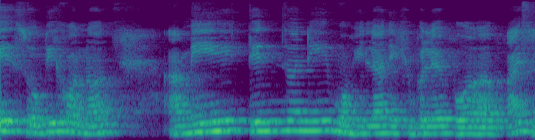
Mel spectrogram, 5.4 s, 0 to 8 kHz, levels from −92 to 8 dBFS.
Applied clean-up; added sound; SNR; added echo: none; none; none; reverberation time 1.3 s.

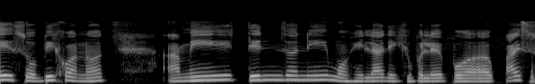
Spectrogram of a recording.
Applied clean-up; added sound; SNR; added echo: none; none; none; none.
